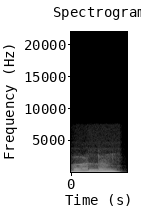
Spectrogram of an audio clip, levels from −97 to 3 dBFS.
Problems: constant background noise, low volume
